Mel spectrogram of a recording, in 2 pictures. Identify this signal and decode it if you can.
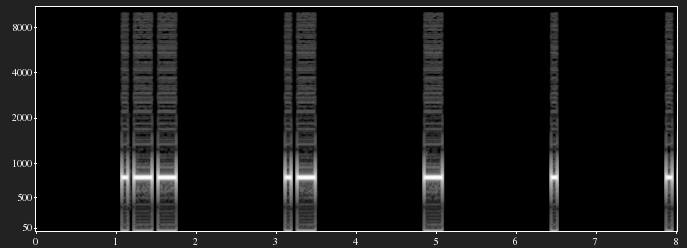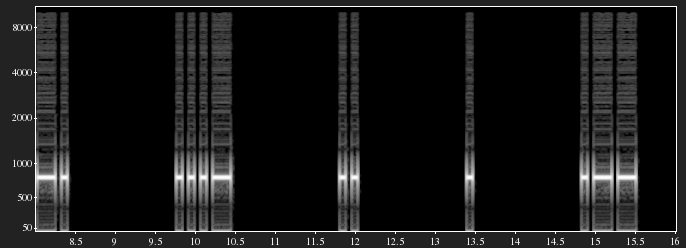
Morse code, heard as a keyed tone, about 16 wpm, spaced as for 5 wpm, 800 Hz. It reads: WATERVIEW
